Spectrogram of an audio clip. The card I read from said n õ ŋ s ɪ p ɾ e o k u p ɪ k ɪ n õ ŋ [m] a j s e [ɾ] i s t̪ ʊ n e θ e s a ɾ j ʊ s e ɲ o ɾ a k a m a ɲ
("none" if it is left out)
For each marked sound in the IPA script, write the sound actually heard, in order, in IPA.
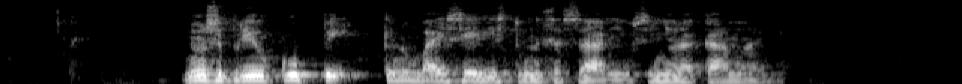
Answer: b, ɾ

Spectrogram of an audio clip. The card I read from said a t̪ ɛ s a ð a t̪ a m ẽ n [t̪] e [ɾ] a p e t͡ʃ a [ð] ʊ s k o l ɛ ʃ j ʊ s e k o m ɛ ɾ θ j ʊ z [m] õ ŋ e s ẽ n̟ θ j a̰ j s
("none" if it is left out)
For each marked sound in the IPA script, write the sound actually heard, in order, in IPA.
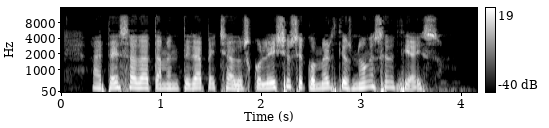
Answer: t̪, ɾ, ð, n

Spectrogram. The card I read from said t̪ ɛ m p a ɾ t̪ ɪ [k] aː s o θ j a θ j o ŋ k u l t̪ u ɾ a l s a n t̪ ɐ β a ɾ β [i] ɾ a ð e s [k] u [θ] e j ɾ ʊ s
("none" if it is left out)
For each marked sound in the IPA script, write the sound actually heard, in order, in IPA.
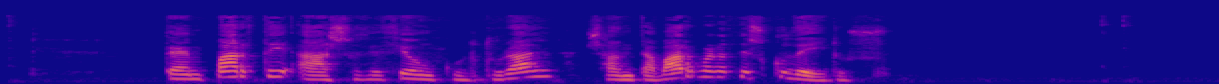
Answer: ʔ, a, k, ð

